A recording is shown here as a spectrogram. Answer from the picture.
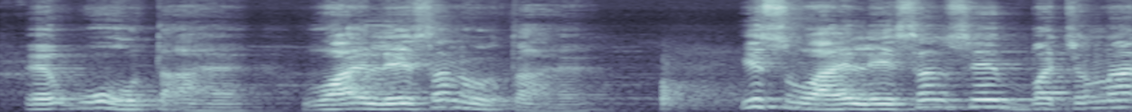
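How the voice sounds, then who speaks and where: A man speaks with a fairly high pitch and lively intonation. Noticeable background noise and audible room echo are present. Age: 60s. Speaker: spiritual talk vlogger. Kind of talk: moral discourse monologue.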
